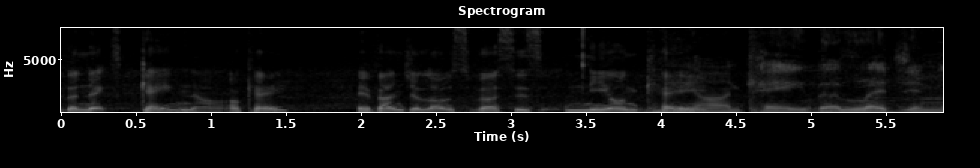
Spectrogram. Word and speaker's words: Evaangelos: Evaangelos. Evaangelos.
